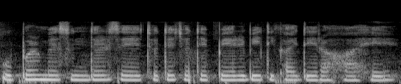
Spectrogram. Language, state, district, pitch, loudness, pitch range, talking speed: Hindi, Arunachal Pradesh, Papum Pare, 205 Hz, -19 LUFS, 200-210 Hz, 180 wpm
